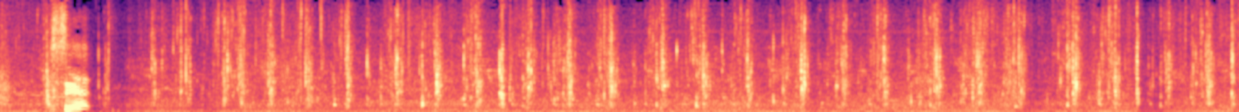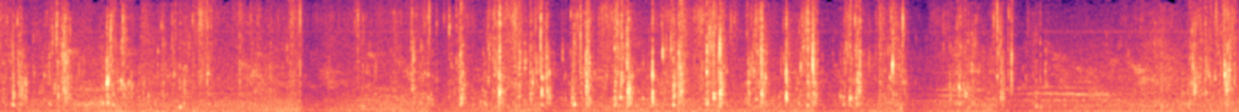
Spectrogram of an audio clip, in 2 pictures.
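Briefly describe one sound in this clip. A dog splashes its paws about in shallow water.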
